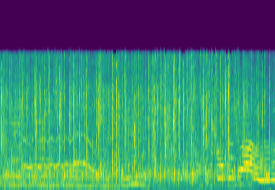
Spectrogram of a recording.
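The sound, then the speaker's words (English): A comedy show audience applauds and cheers to welcome a comedian to the stage. The clapping is dense and steady throughout, with whoops and shouting voices mixed in. “And you can keep that applause going because this next comic is their first time on the show.”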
